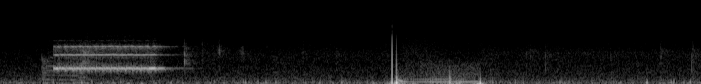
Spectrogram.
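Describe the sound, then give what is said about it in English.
A telephone briefly interrupts with a steady electronic tone lasting about a second, followed later by a sharp click and a short low buzz. “All right, that was the phone that interrupted us.”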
